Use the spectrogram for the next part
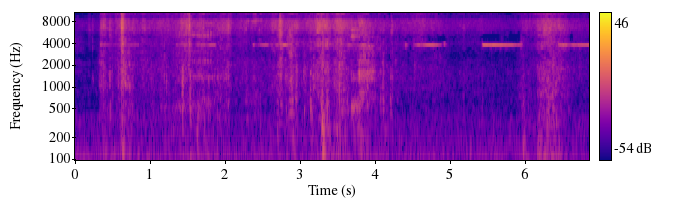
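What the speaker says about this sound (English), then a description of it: "Yeah, that stupid beeping." A truck's low-pressure warning device, tied to tire pressure, gives short repeating high beeps in pulses over a quiet engine idle and faint road noise, with a few knocks and rattles in the cab.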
